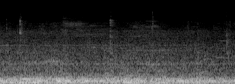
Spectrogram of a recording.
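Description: A steady low background hum, with a few faint light clicks as chopsticks and a spoon stir noodles in a bowl.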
